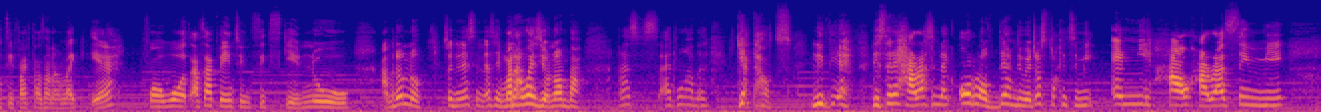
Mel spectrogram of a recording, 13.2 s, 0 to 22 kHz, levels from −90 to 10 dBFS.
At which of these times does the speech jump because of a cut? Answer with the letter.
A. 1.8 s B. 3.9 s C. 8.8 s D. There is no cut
B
